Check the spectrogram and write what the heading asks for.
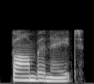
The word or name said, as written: bombinate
